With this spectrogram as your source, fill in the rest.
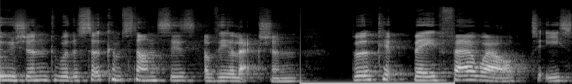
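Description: A DC step hits this speech recording at 3.00 s: the waveform's zero line suddenly jumps by about -18 dBFS, holds at that offset, and drops back at 4.54 s. Each jump is a near-instantaneous shift in the signal's baseline, so each transition comes through as a low thump or click while the speech continues unchanged on top of the displaced level. Such a jump points to a converter recalibrating mid-recording or an offset-carrying input being switched into the path.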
